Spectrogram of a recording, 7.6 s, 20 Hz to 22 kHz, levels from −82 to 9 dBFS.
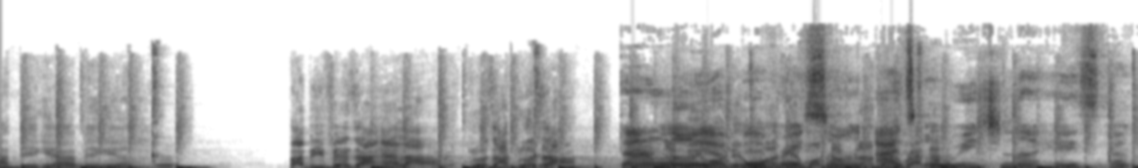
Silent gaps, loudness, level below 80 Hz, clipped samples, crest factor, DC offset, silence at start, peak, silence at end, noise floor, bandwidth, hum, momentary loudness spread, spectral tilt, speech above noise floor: none; -12 LUFS; -18 dBFS; under 0.1%; 12 dB; under 0.1%; 0 s; 0 dBFS; 0 s; -54 dBFS; 19.5 kHz; none; 8 LU; -4 dB/octave; 43 dB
